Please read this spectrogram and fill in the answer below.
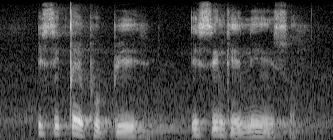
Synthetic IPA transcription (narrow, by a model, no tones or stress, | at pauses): isiǃepʰub̥ʱi | isiŋɡʱeniːsɔ̰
